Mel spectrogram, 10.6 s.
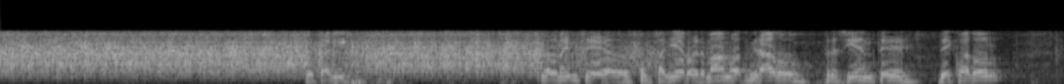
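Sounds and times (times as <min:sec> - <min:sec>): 
crowd applause at an Andean presidential council summit in Tarija: 0:00.0 - 0:07.3
speech: 0:03.0 - 0:03.9, 0:05.4 - 0:10.1.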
